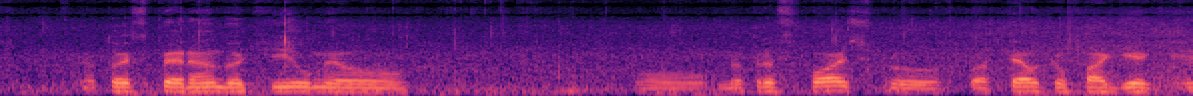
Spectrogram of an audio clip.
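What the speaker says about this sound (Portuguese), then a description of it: "E olha a chuva que tá aqui na Turquia, cara." Rain falls steadily on a cold early morning in Turkey, a soft constant patter beneath someone talking close by.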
